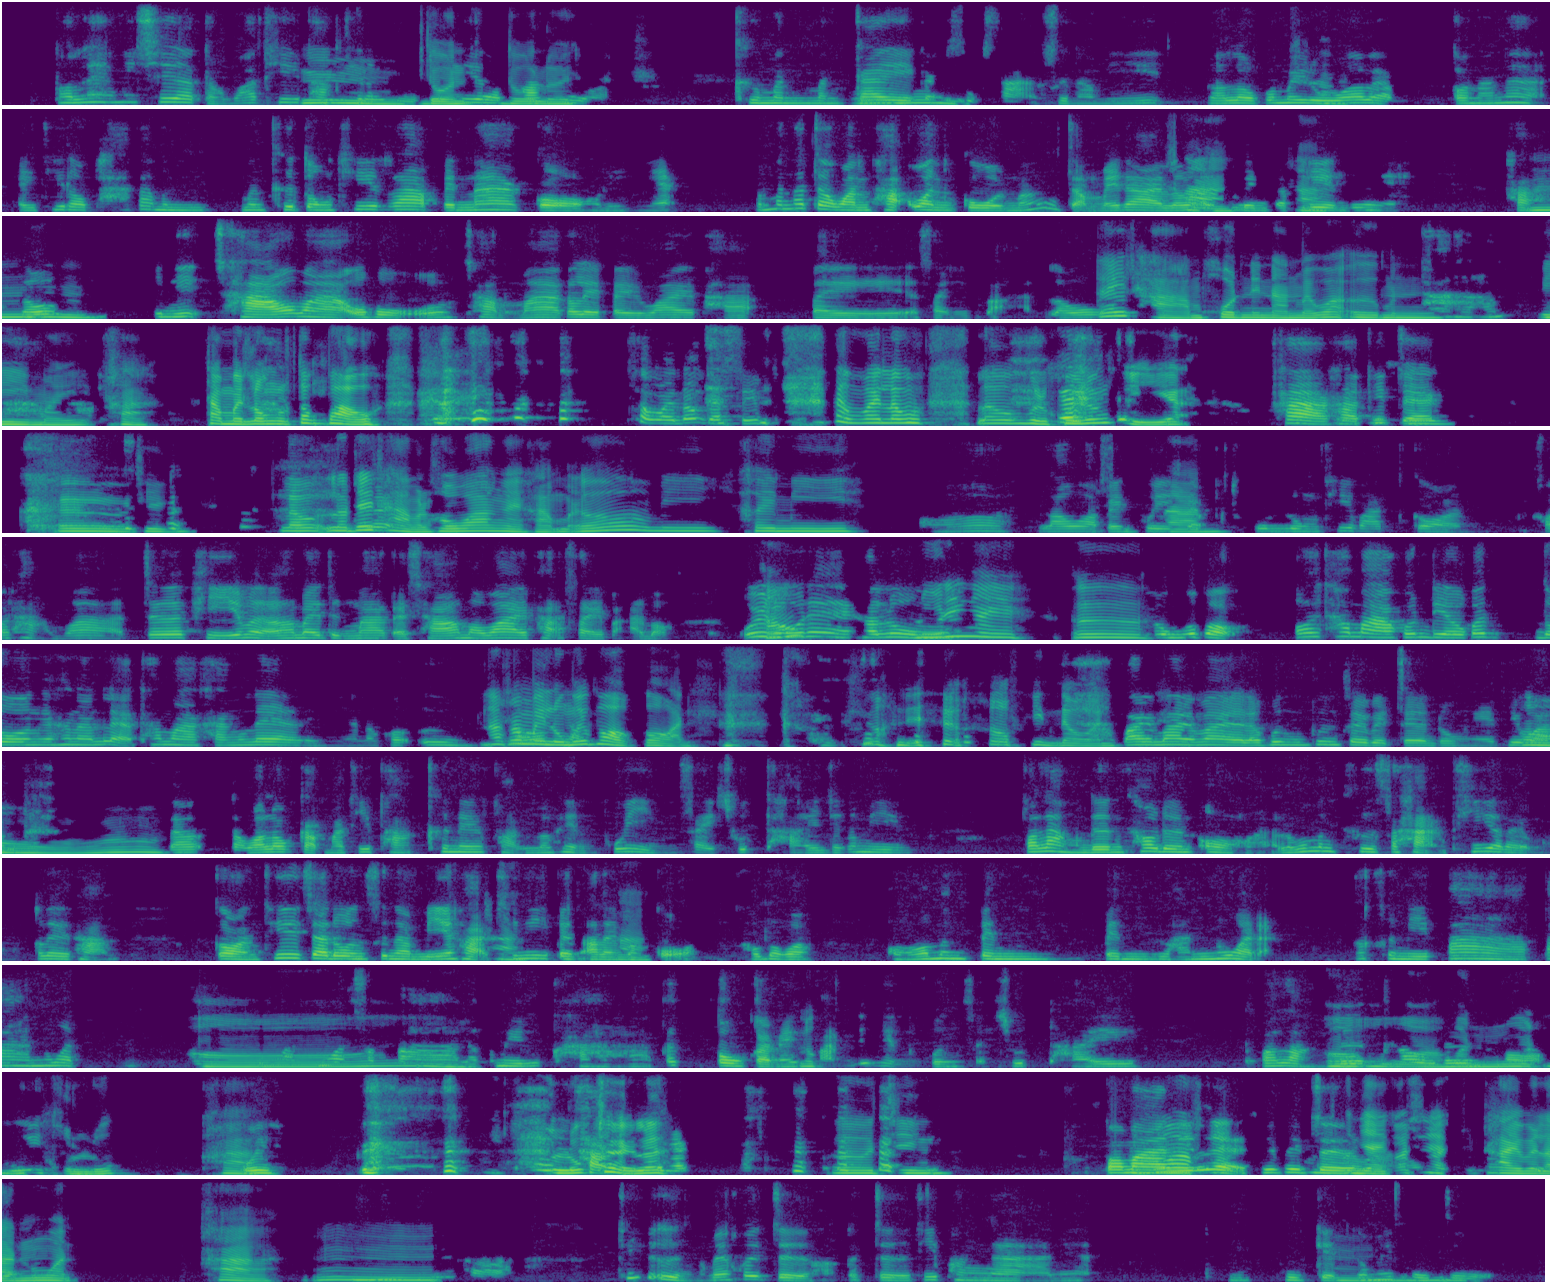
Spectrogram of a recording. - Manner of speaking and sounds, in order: mechanical hum; distorted speech; laugh; chuckle; laugh; laugh; chuckle; laughing while speaking: "ก่อน ก่อนที่จะเข้าไปนอน ?"; laugh; chuckle; drawn out: "อ๋อ"; other noise; laugh; unintelligible speech; laugh
- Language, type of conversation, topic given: Thai, unstructured, สถานที่ท่องเที่ยวแห่งไหนที่ทำให้คุณรู้สึกตื่นเต้นที่สุด?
